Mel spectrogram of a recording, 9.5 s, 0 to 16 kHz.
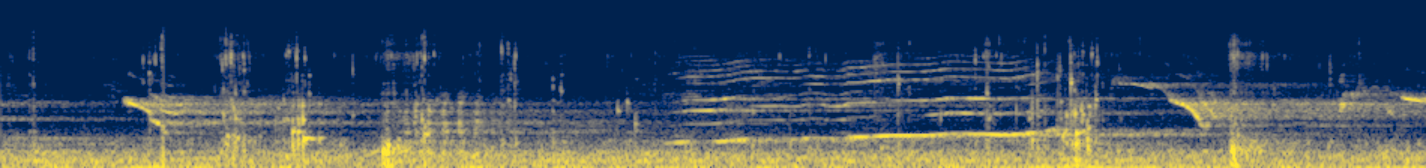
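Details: Humpback whales in the Banco de la Plata sanctuary off Puerto Plata, Dominican Republic, 2024: a falling moan, then a long slowly rising tonal whoop, then a sharp descending sweep, over low rumble and scattered clicks.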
